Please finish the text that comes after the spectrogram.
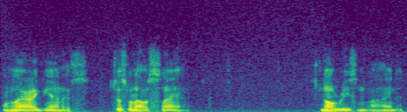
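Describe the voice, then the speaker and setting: An actor in a 1950s radio crime drama playing a chatty killer who confesses in a casual, folksy, matter-of-fact way. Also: male voice, extremely low pitch, steady tone, fairly quick, rough recording. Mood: casual, rambling. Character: chatty, hungry male killer calmly confessing over supper. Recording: hissy old-time radio recording.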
